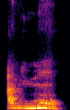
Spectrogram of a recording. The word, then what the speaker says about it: animó: Dice, ánimo. Ánimo. Animó. ¿Pueden escuchar la diferencia? La diferencia está en la tilde.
